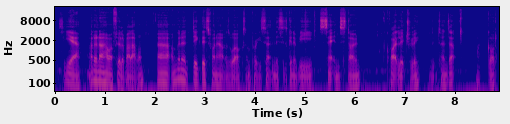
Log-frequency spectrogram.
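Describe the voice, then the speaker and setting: A man's voice: sits low, fast. A man giving casual gameplay commentary, thinking aloud and a little self-deprecating. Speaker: gaming video host.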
